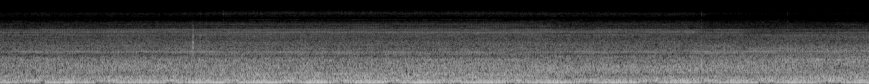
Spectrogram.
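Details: Refrigeration unit at a liquor store with a newly replaced condenser coil (old one leaked), running while recovered refrigerant is charged back in: steady fan and compressor drone with gentle rhythmic pulse, no grinding, rattles or squeal; unit runs normally.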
